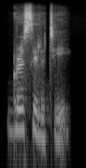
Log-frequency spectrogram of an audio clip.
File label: "gracility", Indian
